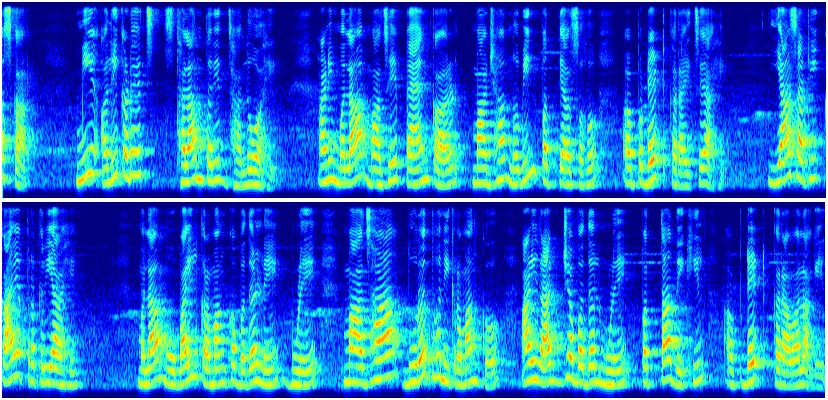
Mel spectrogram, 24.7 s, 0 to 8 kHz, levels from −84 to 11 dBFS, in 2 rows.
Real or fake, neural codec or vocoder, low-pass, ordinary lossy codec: real; none; 7.2 kHz; none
